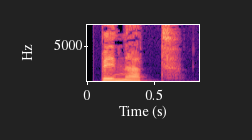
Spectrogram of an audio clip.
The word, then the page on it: pénates: francais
